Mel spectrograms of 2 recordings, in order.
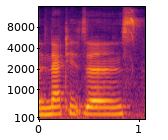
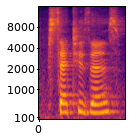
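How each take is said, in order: First: Says "netizens" by mistake, with a plain n at the start; wrong word netizens. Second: "citizens" with a clear s at the start, rising a little; corrected word citizens. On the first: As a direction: slip out "netizens", a net- start where citizens belongs. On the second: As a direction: correct yourself to "citizens" with a clean s sound. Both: Real, not acted.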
